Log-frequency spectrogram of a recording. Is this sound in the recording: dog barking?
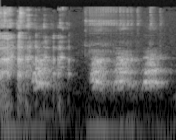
yes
